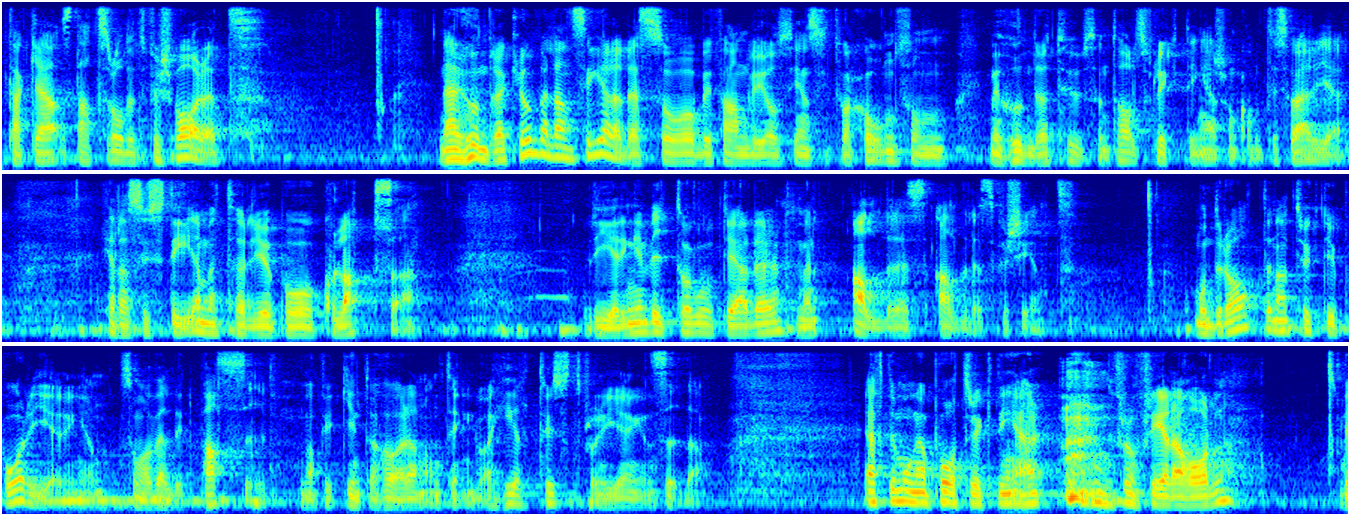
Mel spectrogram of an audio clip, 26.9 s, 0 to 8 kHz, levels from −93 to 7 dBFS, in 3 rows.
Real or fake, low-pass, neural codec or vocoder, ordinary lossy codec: real; 7.2 kHz; none; none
